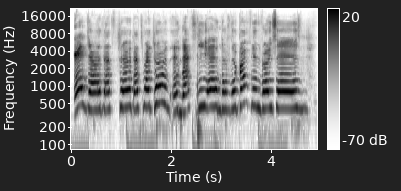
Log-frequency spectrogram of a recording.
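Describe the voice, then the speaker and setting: A player putting on a squeaky goblin voice while taking a turn in a card game, giggly and sing-song. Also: level tone, slow, a bit bright, full character voice. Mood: goofy. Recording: faint background music.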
